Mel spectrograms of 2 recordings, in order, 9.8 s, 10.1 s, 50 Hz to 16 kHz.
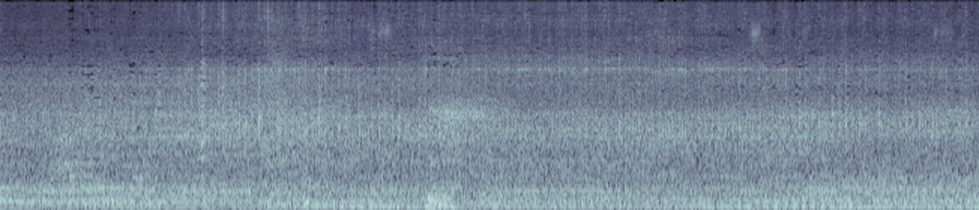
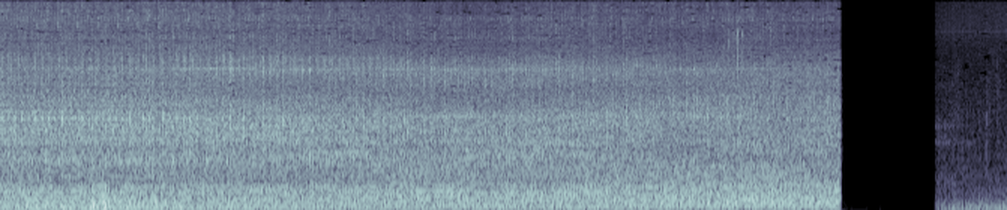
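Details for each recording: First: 2004 Cadillac SRX 3.6 idling rough and uneven with irregular stumble; scan shows cylinders 1 and 3 misfiring, cylinders 2, 4, 6 at zero, injector 1 code; intermittent injector problem. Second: 2004 Cadillac SRX 3.6 V6 after cylinder 1 and 3 misfires from an intermittent injector fault, likely a loose connector: after a 20–25 minute drive it idles steadily and evenly, no shaking, check-engine light off.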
